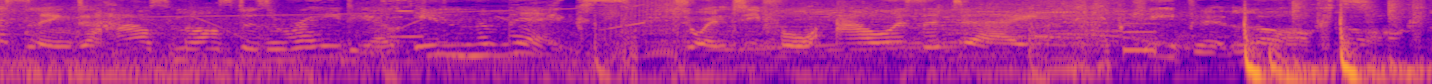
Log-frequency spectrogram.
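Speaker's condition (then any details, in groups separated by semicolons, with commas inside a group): No condition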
